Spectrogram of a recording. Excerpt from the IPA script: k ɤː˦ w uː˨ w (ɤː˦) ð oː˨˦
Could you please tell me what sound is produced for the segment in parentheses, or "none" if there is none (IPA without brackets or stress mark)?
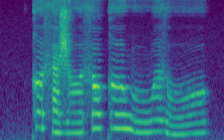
ɤ˦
